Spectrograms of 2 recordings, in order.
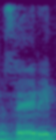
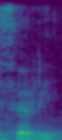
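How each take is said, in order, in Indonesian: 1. Vokal pertamanya e yang jelas dan terbuka. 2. Vokal pertamanya schwa yang lemah. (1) "bukan seri" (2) "tapi seri gitu guys"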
